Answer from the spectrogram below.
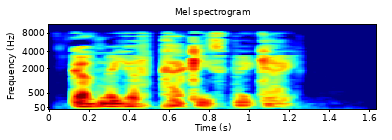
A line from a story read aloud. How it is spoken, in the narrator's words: he whispered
